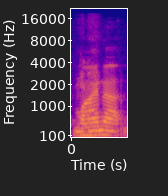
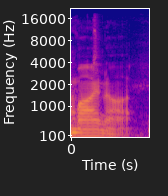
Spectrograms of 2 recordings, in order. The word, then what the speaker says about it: Minot: Minot, North Dakota. – Well, that was my second question, is how you pronounce that. Minot. – Minot, yes.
